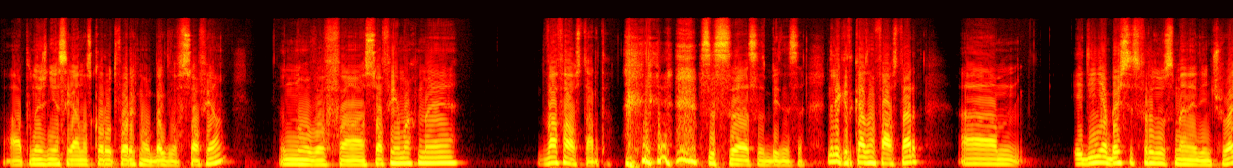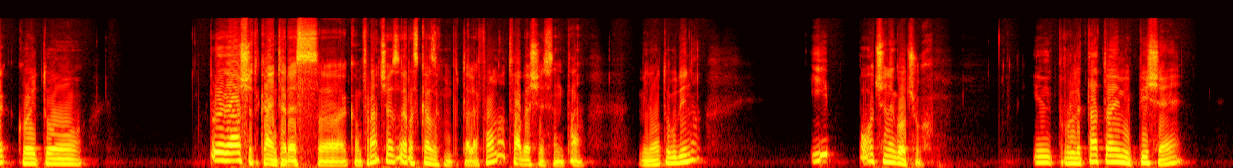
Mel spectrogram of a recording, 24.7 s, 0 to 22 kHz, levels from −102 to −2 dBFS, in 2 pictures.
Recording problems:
distortion; slight; 7% of the sound clipped

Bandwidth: 14 kHz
